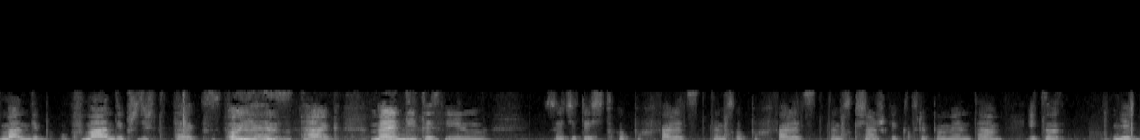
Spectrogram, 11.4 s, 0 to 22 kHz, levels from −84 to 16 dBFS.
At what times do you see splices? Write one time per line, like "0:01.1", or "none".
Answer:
0:04.4
0:07.4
